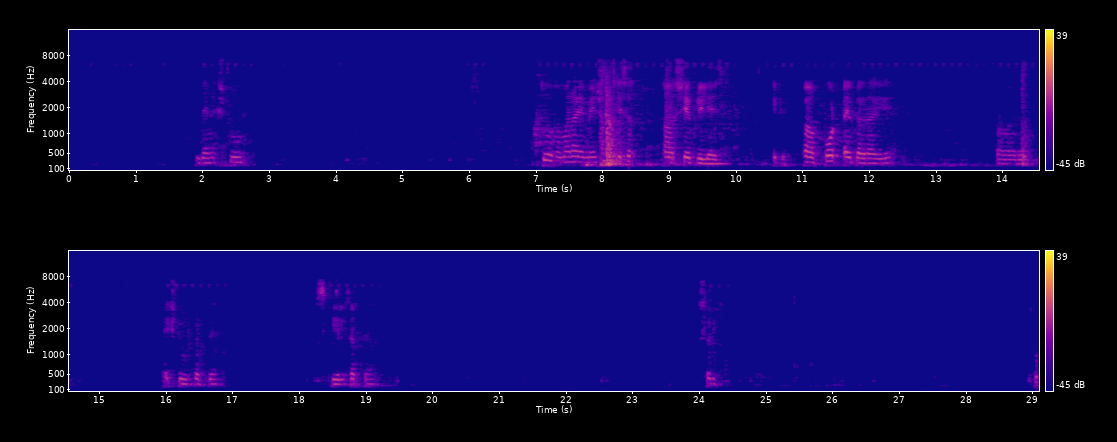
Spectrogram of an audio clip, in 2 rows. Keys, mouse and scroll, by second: 3.3 click, 6.9 click, 13.5 scroll down 1, 16.1 click, 18.3 s, 27.3 ctrl+z.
